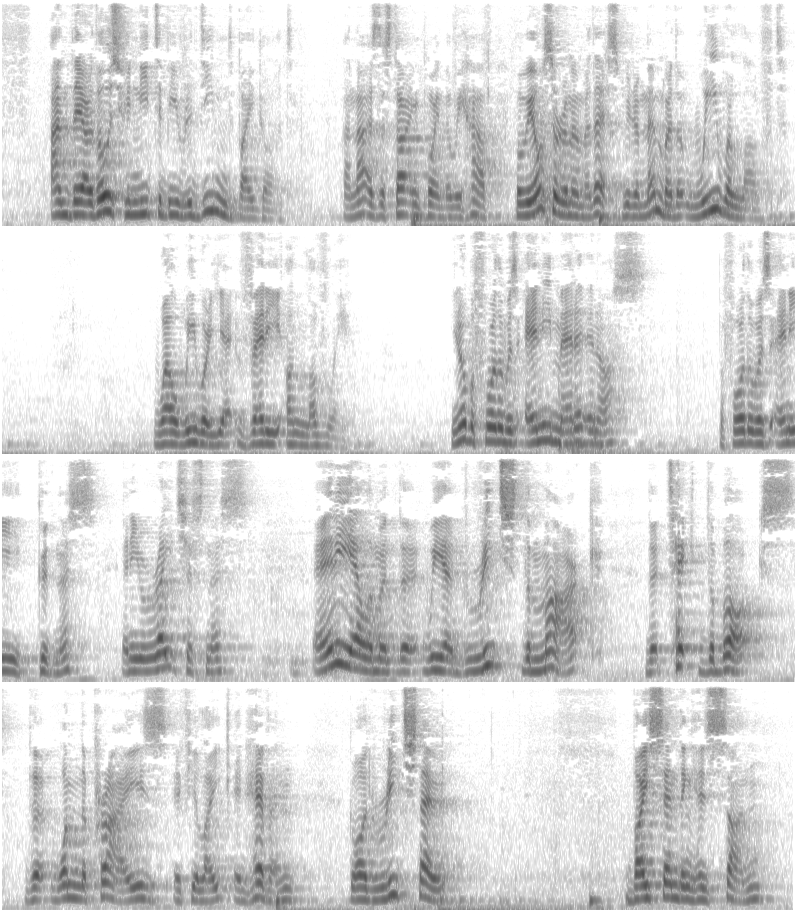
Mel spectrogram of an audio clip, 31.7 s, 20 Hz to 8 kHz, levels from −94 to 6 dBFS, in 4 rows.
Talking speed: 155 wpm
